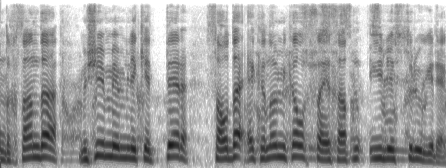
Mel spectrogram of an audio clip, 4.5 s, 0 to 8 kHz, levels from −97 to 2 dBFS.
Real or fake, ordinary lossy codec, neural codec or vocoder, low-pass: fake; none; codec, 16 kHz, 16 kbps, FunCodec, trained on Chinese and English, 50 frames a second; 7.2 kHz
